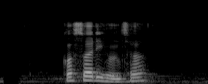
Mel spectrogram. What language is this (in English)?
Nepali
